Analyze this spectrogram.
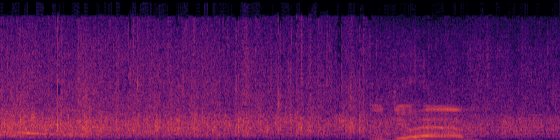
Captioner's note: applause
